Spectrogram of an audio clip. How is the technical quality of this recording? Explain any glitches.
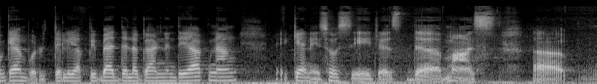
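No technical glitches are audible.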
